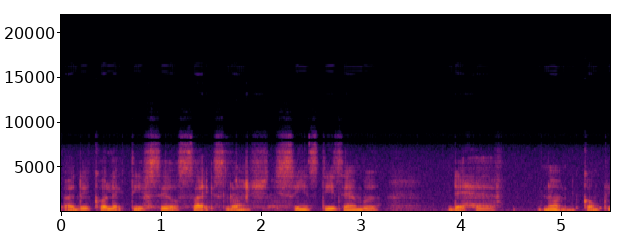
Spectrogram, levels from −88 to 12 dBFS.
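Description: Speech with feedback echo between two devices from 0.83 to 2.63 s: repeats roughly every 0.4 s at about -18 dB, seen as faint, evenly spaced copies trailing each word on the spectrogram.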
